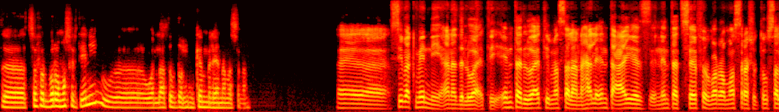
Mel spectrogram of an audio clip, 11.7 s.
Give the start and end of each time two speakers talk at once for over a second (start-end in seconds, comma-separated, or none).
none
